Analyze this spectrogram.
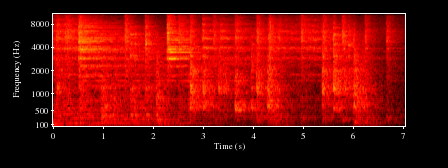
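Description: Jazz duet of upright double bass and drum kit. Low bass notes are held through the first half, with sharp drum and cymbal strokes running throughout.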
